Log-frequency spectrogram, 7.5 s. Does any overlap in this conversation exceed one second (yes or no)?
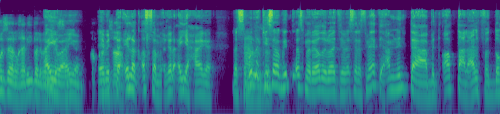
yes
